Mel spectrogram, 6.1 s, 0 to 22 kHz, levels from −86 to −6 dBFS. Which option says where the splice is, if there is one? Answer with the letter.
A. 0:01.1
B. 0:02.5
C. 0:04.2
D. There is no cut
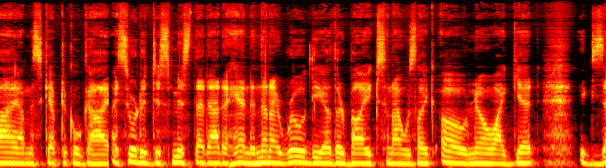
A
